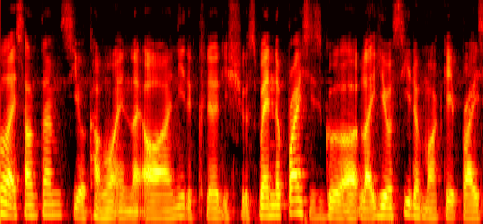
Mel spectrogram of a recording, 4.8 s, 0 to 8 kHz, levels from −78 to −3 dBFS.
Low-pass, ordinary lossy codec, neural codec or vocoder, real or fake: none; none; none; real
